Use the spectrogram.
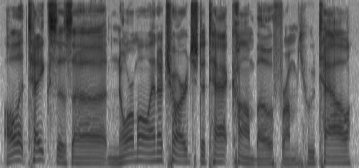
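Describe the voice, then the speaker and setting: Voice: mid-range voice, takes it slowly, slight background noise. A game streamer giving casual commentary while playing.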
